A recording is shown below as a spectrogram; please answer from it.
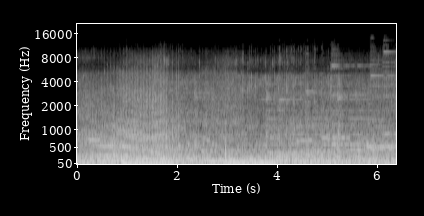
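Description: A group of cruiser motorcycles riding past with a steady low engine rumble, with background music playing over them.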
